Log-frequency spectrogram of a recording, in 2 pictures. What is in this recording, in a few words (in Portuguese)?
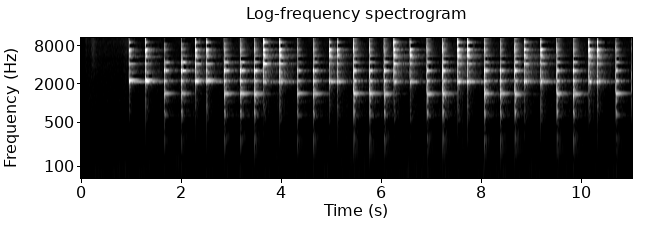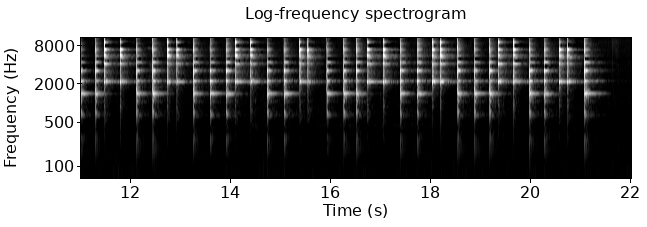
percussao xicaras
